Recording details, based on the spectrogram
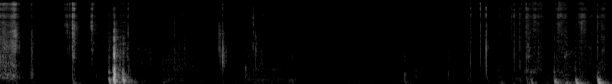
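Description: Masking tape is torn off a roll in short crisp rips and crackles, close and fairly quiet, with pauses between bursts during a model aircraft build.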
